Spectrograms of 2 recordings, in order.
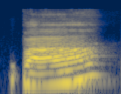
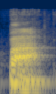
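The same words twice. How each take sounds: First: Pa popped out hard and louder; explosive pa. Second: Plain Spanish-style pa; simple pa. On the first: Teacher demonstrating the explosive Aymara pa. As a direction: burst the pa like something popping. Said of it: "Y esto es explosiva". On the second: Teacher demonstrating a simple pa, like Spanish. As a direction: say pa just like in Spanish. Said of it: "Esto es simple". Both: Shown as a demonstration.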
